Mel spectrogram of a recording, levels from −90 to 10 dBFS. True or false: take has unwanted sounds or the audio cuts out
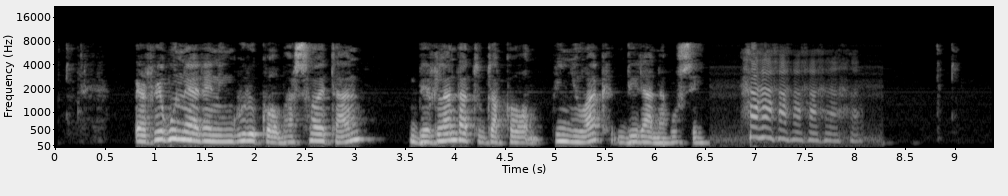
true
